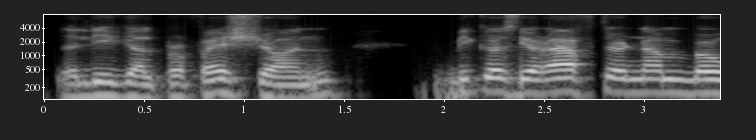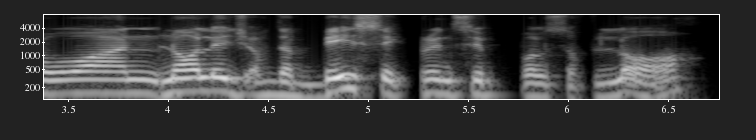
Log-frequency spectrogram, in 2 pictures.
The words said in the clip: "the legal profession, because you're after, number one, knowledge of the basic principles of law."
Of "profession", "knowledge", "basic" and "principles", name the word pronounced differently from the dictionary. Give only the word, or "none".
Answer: principles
